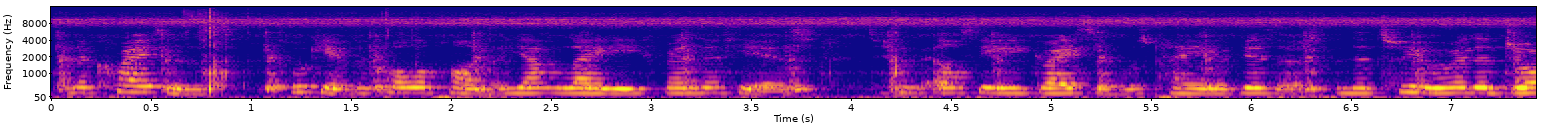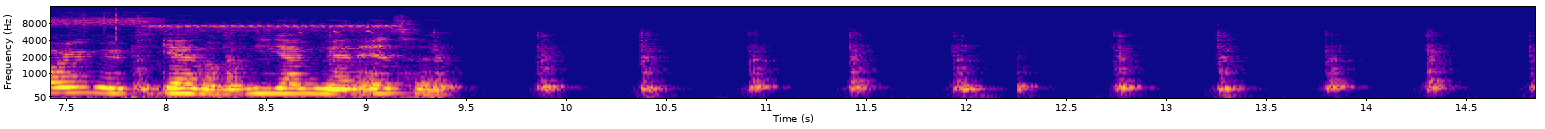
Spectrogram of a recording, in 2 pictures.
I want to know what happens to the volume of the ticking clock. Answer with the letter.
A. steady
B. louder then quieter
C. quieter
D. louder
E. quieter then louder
A.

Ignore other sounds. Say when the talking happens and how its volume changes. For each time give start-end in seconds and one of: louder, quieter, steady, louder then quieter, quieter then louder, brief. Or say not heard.
0.0-9.4 louder.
